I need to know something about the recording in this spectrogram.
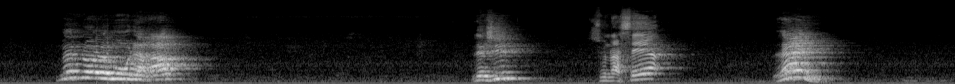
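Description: An elderly man speaks slowly and with emphasis into a microphone, in short phrases with pauses.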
